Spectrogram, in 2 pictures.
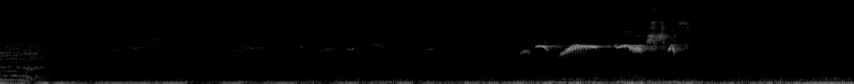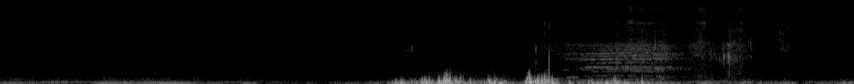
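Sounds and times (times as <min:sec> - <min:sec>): small birds chirping: 0:00.0 - 0:14.4.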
